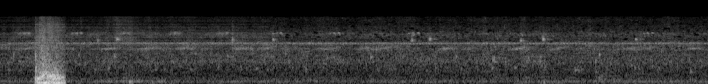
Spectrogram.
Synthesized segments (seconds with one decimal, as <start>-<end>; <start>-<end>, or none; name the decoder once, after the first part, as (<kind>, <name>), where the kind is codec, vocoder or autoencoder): 0.0-2.7 (autoencoder, DAC-VAE)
